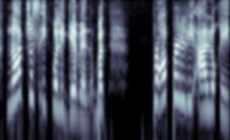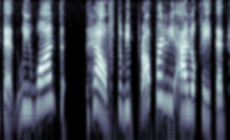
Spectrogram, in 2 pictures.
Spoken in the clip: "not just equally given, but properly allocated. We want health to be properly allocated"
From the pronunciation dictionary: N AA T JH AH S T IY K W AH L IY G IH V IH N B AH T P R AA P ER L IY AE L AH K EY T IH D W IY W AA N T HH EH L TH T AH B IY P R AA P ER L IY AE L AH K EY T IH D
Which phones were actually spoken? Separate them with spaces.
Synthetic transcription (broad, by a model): N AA T JH AH S T IY K W AH L IY G IH V IH N B AH T P R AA P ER L IY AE L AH K EY T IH D W IY W AA N T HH EH L F T AH B IY P R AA P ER L IY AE L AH K EY T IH D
